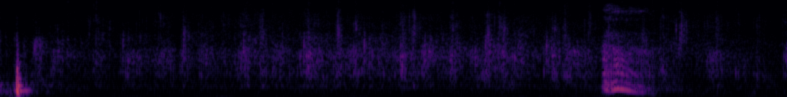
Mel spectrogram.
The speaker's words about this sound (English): Hello? Clap your hands.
